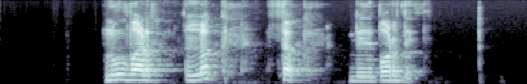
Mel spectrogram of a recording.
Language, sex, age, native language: Icelandic, male, 30-39, Icelandic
